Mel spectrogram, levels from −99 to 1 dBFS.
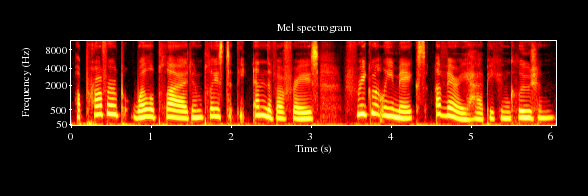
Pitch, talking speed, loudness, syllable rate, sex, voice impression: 250 Hz, 180 wpm, -17 LUFS, 5.4 syllables/s, female, very feminine, young, very thin, tensed, very bright, soft, very clear, very fluent, slightly raspy, very cute, intellectual, very refreshing, sincere, calm, very friendly, very reassuring, very unique, very elegant, slightly wild, very sweet, very lively, very kind, slightly intense, sharp, very light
